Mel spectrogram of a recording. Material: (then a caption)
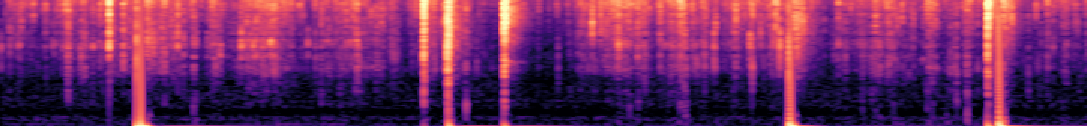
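Plastic. A small clear sheet of plastic bubble wrap is held in both hands and crumpled, squeezed and popped with the fingers. Soft, steady crinkling runs throughout, broken by several sharp, bright pops that die away almost instantly.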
